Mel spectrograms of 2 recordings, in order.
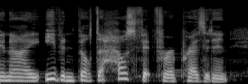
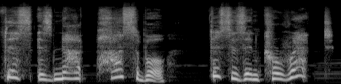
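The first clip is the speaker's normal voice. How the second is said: shouting; 6 semitones higher than usual. Acted. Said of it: "began shouting".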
